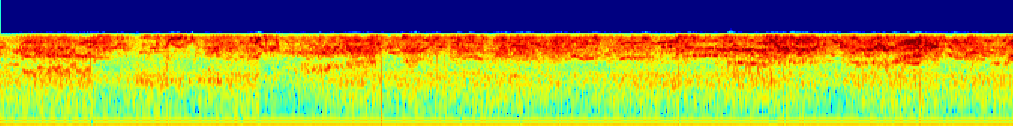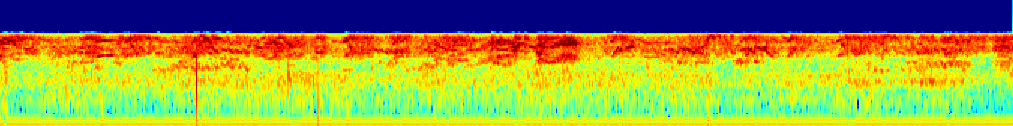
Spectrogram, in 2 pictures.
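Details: Rainbow and musk lorikeets drinking and bathing at a pool in the early morning give a dense, continuous chorus of shrill, rasping screeches and chatter.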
